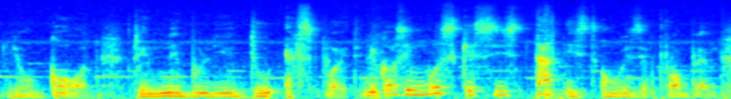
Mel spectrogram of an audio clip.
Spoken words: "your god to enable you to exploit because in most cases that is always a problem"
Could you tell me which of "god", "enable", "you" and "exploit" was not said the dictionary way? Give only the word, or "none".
none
